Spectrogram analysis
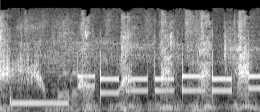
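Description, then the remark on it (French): A run of five or so steady telephone keypad dialing beeps, each a short two-note electronic tone pressed in quick succession, sounding loudly over people talking underneath. “Oui, non, raccroche. Non, non, avale le combiné, avale le combiné.”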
